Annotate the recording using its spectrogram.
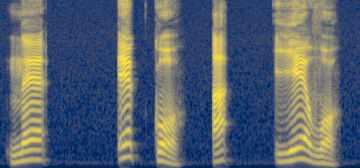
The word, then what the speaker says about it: его: В інтелігентній мові вимовляють «єво», а не «его» і не «ехо».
